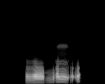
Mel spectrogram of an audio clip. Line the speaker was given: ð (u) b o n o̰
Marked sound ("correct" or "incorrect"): incorrect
